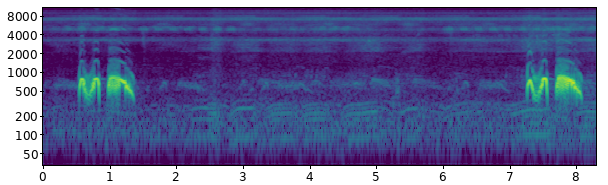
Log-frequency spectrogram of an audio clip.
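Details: Decoy spotted dove cooing lightly: a low two-note phrase at the start, several seconds of near silence with faint rumble, then a second paired coo phrase at the end.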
